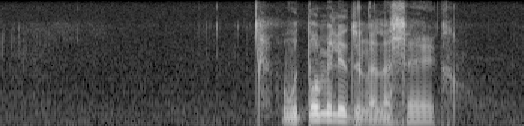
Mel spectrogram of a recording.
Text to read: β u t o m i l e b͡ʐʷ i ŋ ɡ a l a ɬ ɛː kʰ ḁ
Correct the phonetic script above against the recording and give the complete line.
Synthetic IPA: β u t o m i l e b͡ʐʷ i ŋ ɡ a l a ɬ ɛː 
